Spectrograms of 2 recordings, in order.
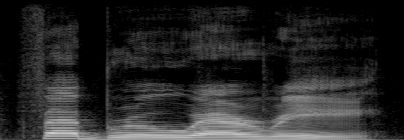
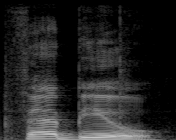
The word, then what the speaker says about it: February: And please repeat February. But many people just say Febu.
